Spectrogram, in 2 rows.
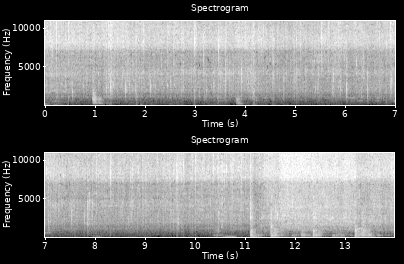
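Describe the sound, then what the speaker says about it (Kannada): Chopped capsicum frying in a pan for hotel-style Schezwan fried rice: a steady, bright sizzle with occasional stirring clatters, growing louder and busier toward the end, no voices. "ಸೊ ಕ್ಯಾಪ್ಸಿಕಮ್ ಆ್ಯಡ್ ಮಾಡಿದ್ದೀನಿ. ಇದೊಂದು 2 ನಿಮಿಷ ಫ್ರೈ ಆಗಲಿ."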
